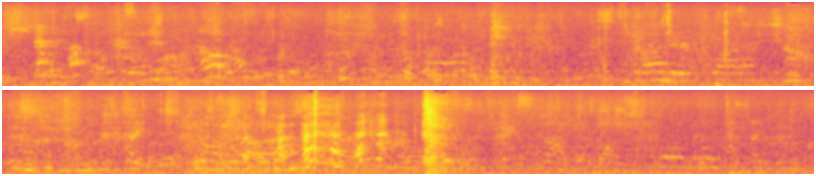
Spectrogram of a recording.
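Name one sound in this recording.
Many young children chatter and call out together in a large echoing hall.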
